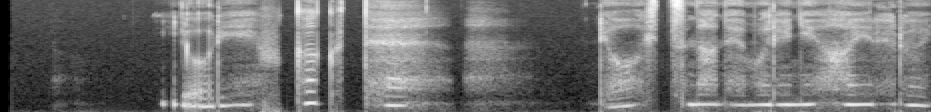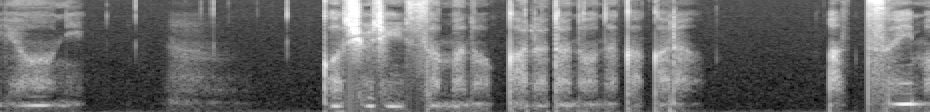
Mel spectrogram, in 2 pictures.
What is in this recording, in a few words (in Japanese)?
メイドの耳舐め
